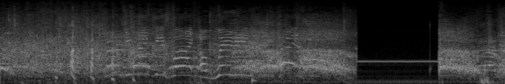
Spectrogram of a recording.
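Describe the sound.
A loud crowd cheers and whoops with scattered applause, excited voices rising and falling together; the roar cuts out abruptly near the end, leaving a brief steady tone before noise returns.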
